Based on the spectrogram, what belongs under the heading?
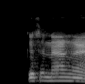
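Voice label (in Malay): "kesenangan", Malay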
